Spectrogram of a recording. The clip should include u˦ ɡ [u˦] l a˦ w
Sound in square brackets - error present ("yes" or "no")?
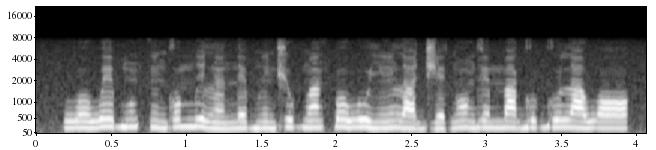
no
